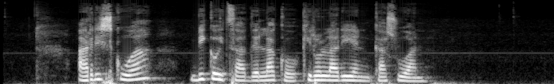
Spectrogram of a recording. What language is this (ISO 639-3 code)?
eus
